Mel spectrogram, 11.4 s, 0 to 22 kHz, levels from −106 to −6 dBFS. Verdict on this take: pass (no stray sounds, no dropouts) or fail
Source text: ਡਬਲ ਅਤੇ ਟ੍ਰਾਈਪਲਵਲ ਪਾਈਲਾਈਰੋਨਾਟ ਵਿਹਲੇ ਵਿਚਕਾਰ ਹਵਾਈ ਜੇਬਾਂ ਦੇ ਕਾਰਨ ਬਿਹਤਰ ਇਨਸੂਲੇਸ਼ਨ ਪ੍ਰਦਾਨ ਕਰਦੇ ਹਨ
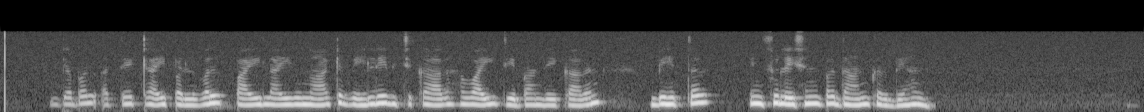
pass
